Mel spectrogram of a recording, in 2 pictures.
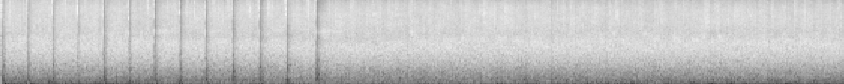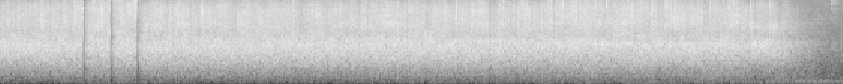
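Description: Sustained applause from a large audience at a church community gathering, loud and steady for about twenty seconds with some sharper individual claps early on, then tapering off at the end.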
